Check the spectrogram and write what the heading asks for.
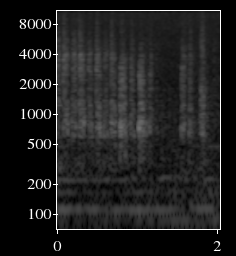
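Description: Thick felt-tip marker scribbling on paper in quick back-and-forth strokes, filling in a black hexagon. Faint, with the strokes stopping near the end.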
